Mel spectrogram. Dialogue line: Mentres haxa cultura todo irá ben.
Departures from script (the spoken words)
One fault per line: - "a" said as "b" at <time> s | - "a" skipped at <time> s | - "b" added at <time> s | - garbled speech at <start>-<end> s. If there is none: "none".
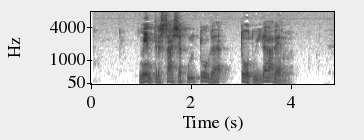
none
